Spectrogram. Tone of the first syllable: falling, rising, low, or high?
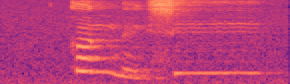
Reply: high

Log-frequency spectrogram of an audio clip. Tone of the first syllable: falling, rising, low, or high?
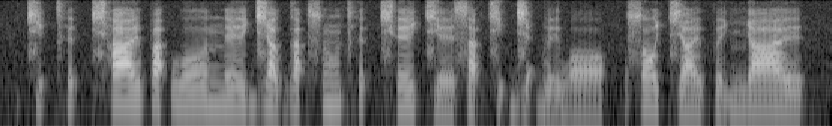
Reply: high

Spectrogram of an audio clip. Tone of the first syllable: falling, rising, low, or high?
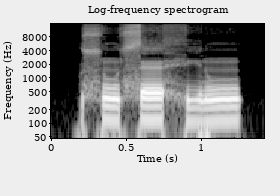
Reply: low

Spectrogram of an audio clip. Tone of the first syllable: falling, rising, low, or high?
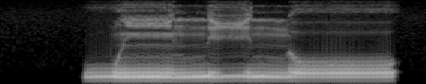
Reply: low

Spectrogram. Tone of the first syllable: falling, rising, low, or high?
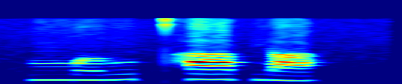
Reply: rising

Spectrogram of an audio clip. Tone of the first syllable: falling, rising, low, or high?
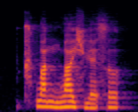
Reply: falling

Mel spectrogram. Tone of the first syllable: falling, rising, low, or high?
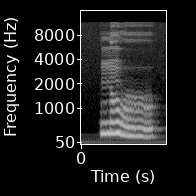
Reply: high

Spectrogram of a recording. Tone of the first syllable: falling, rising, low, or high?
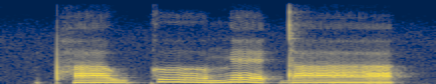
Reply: low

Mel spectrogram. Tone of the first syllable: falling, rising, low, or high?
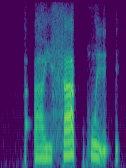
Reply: low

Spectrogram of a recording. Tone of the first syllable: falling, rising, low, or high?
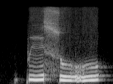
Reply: rising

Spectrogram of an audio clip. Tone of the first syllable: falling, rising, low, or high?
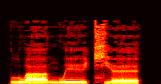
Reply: low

